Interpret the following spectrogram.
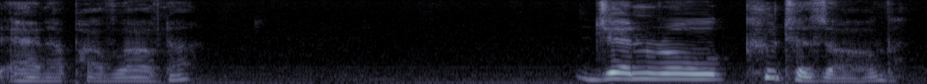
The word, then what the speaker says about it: Kutuzov: "General Kutuzov," said Bolkonsky, speaking French and stressing the last syllable of the general's name like a Frenchman, "has been pleased to take me as an aide-de-camp."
